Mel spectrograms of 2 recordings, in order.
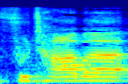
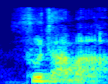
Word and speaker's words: Futaba: of them are fine like the futaba i think they drop the a a little too much but that's a really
